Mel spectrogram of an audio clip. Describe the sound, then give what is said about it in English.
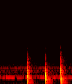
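Three firm knocks on a wooden door, evenly spaced, with a steady low hum in the background and no one speaking. “Amanda didn't even realise she'd started knocking.”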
